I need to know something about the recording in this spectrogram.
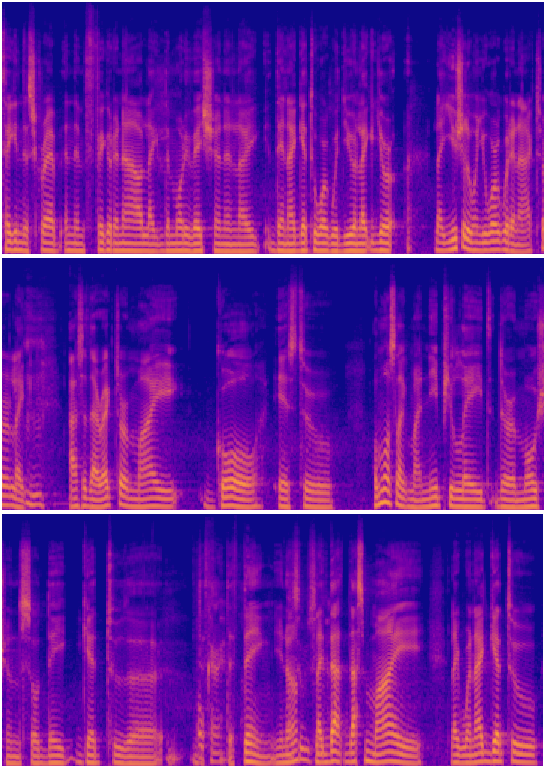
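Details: Adult man speaking in conversation; normal speech.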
